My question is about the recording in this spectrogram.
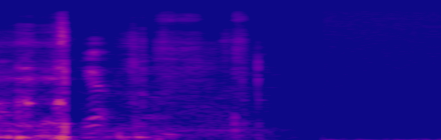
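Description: Mostly speech: a man's short "yep" with a sharp knock and handling noise, then a sudden drop to faint room tone.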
